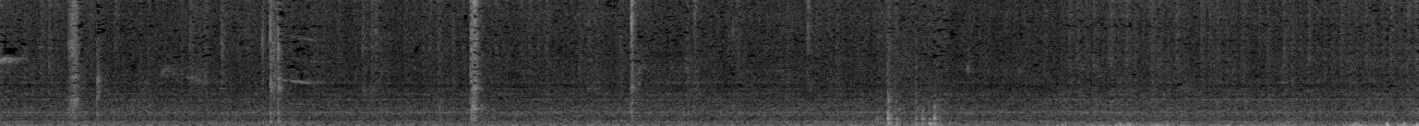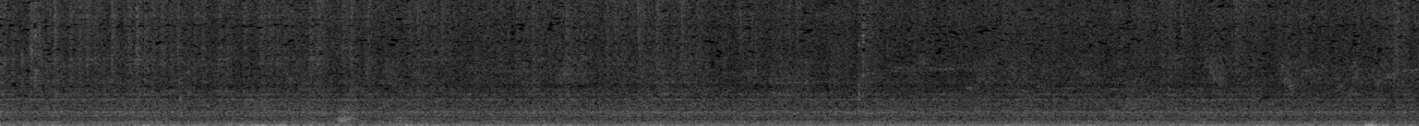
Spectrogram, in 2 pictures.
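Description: Scattered clicks, then a run of knocks and thumps, the loudest about halfway through, as metal parts and tools are handled while a grey cover is fitted onto a small gasoline engine that is not running. A steady low hum runs underneath.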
